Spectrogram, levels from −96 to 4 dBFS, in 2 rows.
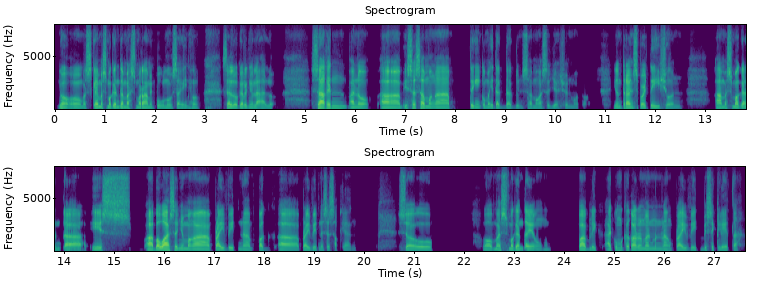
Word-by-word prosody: Oo, 120 -4 0
mas 110 - -2
kaya 140 0 +3
mas 140 +1 -1
maganda 135 -2 +1
mas 125 -1 -1
maraming 120 -3 +1
puno 115 -2 -7
sa - - -2
inyo, - - -10 0.5
sa - - +3
lugar 125 +1 0
niyo 120 -1 -5
lalo. 100 -1 -3 0.8
Sa'kin 175 +2 +5
ano, 130 -4 0 0.2
um, 125 -1 +6
isa 155 +4 +1
sa 155 - +5
mga 140 -4 +1 0.4
tingin 130 -3 -1
ko - - -6
maidagdag 115 -3 -5
dun 100 +1 -16
sa 105 +1 -7
mga 105 0 -8
suggestion 95 -2 -12
mo 90 - -19
'no, - - -24 0.6
yung 145 0 -4
transportation. 135 -9 0 0.8
Ah, 130 - +5
mas 135 +4 -2
maganda 130 -7 +2 0.2
is 125 0 0 0.8
ah, - - +6
bawasan 160 +1 +7
yung 155 - -5
mga 135 -2 +5
private 130 -2 0
na 120 -2 -4 0.2
pag 110 -2 -2 0.2
ah, 105 -3 +1
private 120 -1 -2
na - - -12
sasakyan. - - -10 0.9
So 120 -1 -2 1.0
oo 115 -3 -3
mas 140 +3 0
maganda 145 -1 0
yung 120 -2 -5 0.6
public 125 -6 +2 0.2
at - - 0
kung 170 +1 -7
magkakaroon 160 -2 +1
man 145 -1 -2
ng 130 -2 -6
private, 120 -4 -2
bisikleta. 115 -5 -7
125 Hz, 130 wpm, -26 LUFS, 115-140 Hz, 1.0 s, bawasan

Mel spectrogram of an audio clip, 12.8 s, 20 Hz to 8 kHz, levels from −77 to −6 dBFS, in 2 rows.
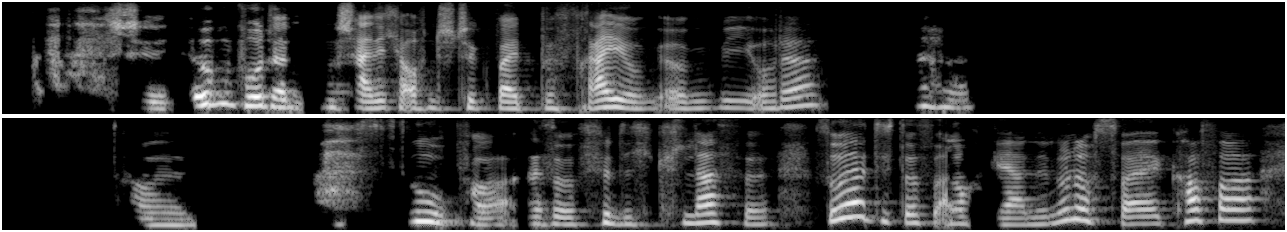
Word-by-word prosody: Ach, - - -9
schön. 175 -1 -1
Irgendwo 265 -1 +8
dann 205 -4 +4
wahrscheinlich 190 -2 +2
auch 175 - +1
'n 190 - -8
Stück 180 +1 -5
weit 175 -1 +2
Befreiung 180 +1 +2
irgendwie, 185 +2 -7
oder? 225 +9 -2 0.4
Mhm. 210 -4 -6 2.2
Toll. 165 -1 -6 0.6
Ach, - - -5 0.2
super, 245 -9 +2
also, 190 -1 -3
finde 185 +1 -4
ich 175 -2 -13
klasse. 220 -3 -1 0.2
So 280 - 0
hätte 370 -8 +5
ich - - -8
das 220 +1 -3
auch 195 -5 -4
gerne. 170 +1 -4
Nur 260 +8 -2
noch 295 -3 +2
2 195 -8 -1
Koffer 285 +4 +1
195 Hz, 140 wpm, -21 LUFS, 180-245 Hz, 2.2 s, Irgendwo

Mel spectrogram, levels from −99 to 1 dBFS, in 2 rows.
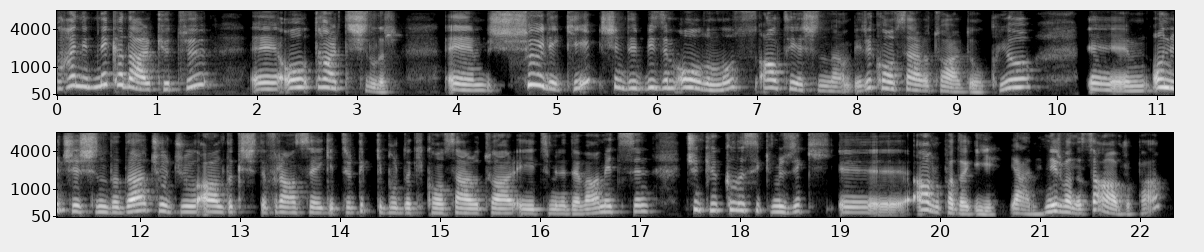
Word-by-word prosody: b - - -7
hani 315 0 +1
ne 385 +2 +2
kadar 235 - +2
kötü, 220 - -3 0.5
eee, 225 0 +1
o 290 +1 +2
tartışılır. 170 - -2 0.4
Emm, 190 -2 +1
şöyle 370 - +1
ki 465 - -3
şimdi 260 - -4
bizim 270 -1 -1
oğlumuz 265 0 +1
6 275 -2 -1
yaşından 175 -7 -5
beri 275 +2 -5
konservatuvarda 190 - 0
okuyor. 260 - -2 0.6
Emm, 185 -6 +1
13 270 -3 +5
yaşında 200 -4 0
da 230 +4 +7
çocuğu 200 -4 -1
aldık, 195 -1 +3
işte, - - -5
Fransa’ya 180 -2 0
getirdik 175 +8 -8
ki - - -8
buradaki 165 -1 -4
konservatuvar 160 -1 +2
eğitimine 145 -1 -3
devam 150 +6 0
etsin. 205 +2 +4 0.4
Çünkü 260 -3 -3
klasik 255 -4 0
müzik, 205 - -3
eee, 460 - -1
Avrupa’da 180 - +1
iyi. 120 -3 -5
Yani 135 -5 -3
nirvanası 200 - +3
Avrupa. 350 +6 -1
210 Hz, 115 wpm, -25 LUFS, 170-270 Hz, 0.6 s, da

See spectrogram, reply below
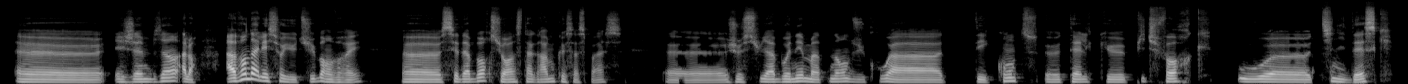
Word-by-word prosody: heu 110 -3 +2
et 125 -1 -3
j'aime 125 +2 +1
bien 155 +7 +2
alors, 115 -1 +1 0.3
avant 150 - +8
d'aller 225 -10 +6
sur 155 -2 -1
YouTube, 115 +2 -3
en 120 - +2
vrai, 110 +4 -3 0.4
heu, 115 -1 +3
c'est 115 +5 +1
d'abord 155 +7 +1
sur 125 -7 +2
Instagram 120 +1 -2
que 135 - -6
ça 110 -3 -7
se 100 - -6
passe, 110 +3 -9 0.5
heu, 105 0 -3 0.5
je 120 +2 -4
suis 125 +4 -2
abonné 125 +3 +2
maintenant, 130 +1 0
du 115 -4 -8
coup, 135 +5 -5
à 110 -1 +3 0.3
des 110 -3 -4
comptes, 155 +6 -4
heu, 115 0 -3
tels 120 0 -2
que 115 -1 -3
Pitchfork 135 +4 -3 0.2
ou 125 -2 +2
heu, 115 -2 +3
Tiny 130 -6 -1
Desk, 115 +5 +1
120 Hz, 160 wpm, -24 LUFS, 110-135 Hz, 0.5 s, avant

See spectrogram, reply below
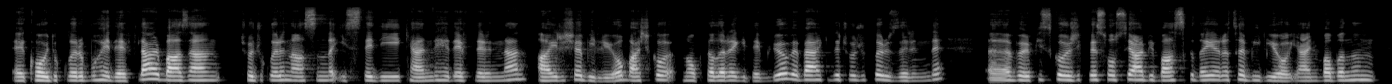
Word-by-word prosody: eee, 175 0 +1
koydukları 190 -1 +3
bu 200 +1 -5
hedefler 195 +6 +4
bazen 195 0 +5 0.2
çocukların 195 +1 -2
aslında 190 +1 -3
istediği, 180 0 -4
kendi 180 +1 -2
hedeflerinden 185 +4 -2
ayrışabiliyor, 180 -1 0
başka 185 +3 0
noktalara 185 +1 0
gidebiliyor 175 +7 -1
ve 225 -3 0
belki 210 -1 +4
de 220 - 0
çocuklar 210 0 -3
üzerinde, 175 +6 -6 0.4
eee, 100 - -1
böyle, 190 -2 +2
psikolojik 205 0 -1
ve 215 - +2
sosyal 215 -1 +2
bir 205 -3 -7
baskı 190 +2 0
da 200 - 0
yaratabiliyor. 195 -5 -1
Yani, 170 +2 -4
babanın 195 +2 -1
190 Hz, 130 wpm, -20 LUFS, 180-205 Hz, 0.4 s, bazen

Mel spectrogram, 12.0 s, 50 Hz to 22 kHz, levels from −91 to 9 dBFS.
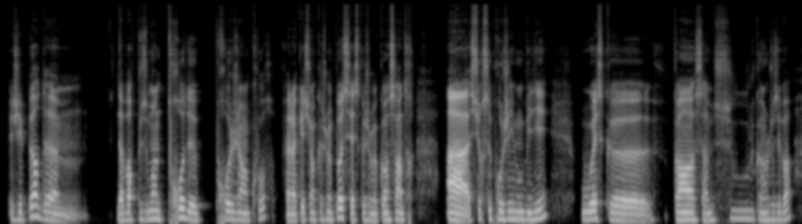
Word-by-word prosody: J'ai 135 -1 -4
peur 180 +8 +2
de, 135 -5 0
mmh, 115 - -9 0.5
d'avoir, 130 +2 +1
plus 135 -1 -8
ou - - -5
moins, 150 0 +1
trop 155 +5 -1
de 125 -3 -2
projets 140 -2 -2
en 125 -1 -1
cours. 165 +8 -10
Enfin, 120 - -1
la 115 0 +2
question 125 +2 -2
que 135 - -9
je 135 - -6
me 130 - -3
pose 165 +4 +4
c'est: 145 - -2
«Est-ce 125 - -6
que 130 - -6
je 125 - -6
me 120 0 -2
concentre 125 +1 -1 0.5
à 125 -2 +9
sur 150 - -2
ce 155 - -1
projet 140 0 -2
immobilier? 140 +7 -2 0.5
Ou 135 +1 +2
est-ce 145 0 +2
que, 115 -4 +1
f 135 - -26 0.2
quand 130 0 +5
ça 130 -1 -4
me 130 - -5
saoule, 145 +2 -9
quand 130 -1 -4
je 130 - -6
sais 130 -1 -5
pas, 145 +7 -2
130 Hz, 215 wpm, -23 LUFS, 125-145 Hz, 0.5 s, à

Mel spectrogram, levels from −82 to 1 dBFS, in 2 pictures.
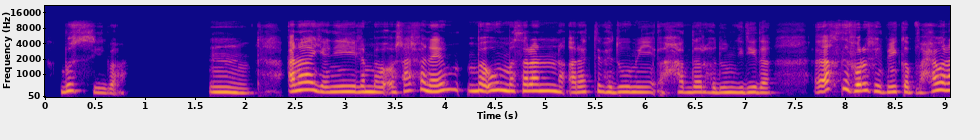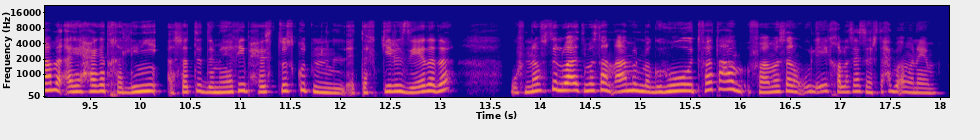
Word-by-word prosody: بُصّي 275 -6 -3
بقى 185 - -10 0.9
إمم. 215 -4 +1 0.4
أنا 315 +6 +7
يعني 245 -3 +2
لمّا 240 +1 +1
ما 240 -1 +4
بابقاش 225 +4 -4
عارفة 305 +5 -1
أنام، 300 +5 +3
باقوم 285 +2 +5
مثلًا 280 -1 +4
أرتِّب 235 +3 -3
هدومي، 225 -1 -1
أحضّر 230 -1 -3
هدوم 215 +1 -1
جديدة، 210 -1 -1 0.4
آآ - - -5
أغسل 360 -4 +1
فُرَش 275 0 +4
الmakeup، 235 0 -1
باحاول 275 +10 +1
أعمل 305 -1 +5
أي 245 +2 0
حاجة 260 +1 0
تخلّيني 255 +3 0
أشتِّت 230 +2 -6
دماغي 230 +3 0
بحيث 240 -3 -5
تسكُت 270 +2 -4
من 205 -4 -2
التفكير 210 +6 -4
الزيادة 250 +2 +1
ده، 300 +7 -2 0.5
وفي 215 +1 -7
نَفْس 285 +6 -1
الوقت 300 -3 +3
مثلًا 290 -3 -1
أعمل 280 +3 +3
مجهود 260 +4 0
فاتعب، 330 -5 -2
فمثلًا 245 +4 -2
أقول 240 +1 -7
إيه، 250 +3 -5
خلاص 235 -1 -6
عايزة 255 -2 -5
أرتاح 245 +5 -9
بقى 245 -2 -4
وأنام. 200 -3 -6
245 Hz, 160 wpm, -24 LUFS, 225-280 Hz, 0.9 s, أنا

